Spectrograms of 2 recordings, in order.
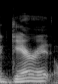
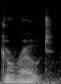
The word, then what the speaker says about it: garrote: Or a garret, or a garrot, you know, depending on... – I've heard it pronounced garrot. – Yeah, I've heard garrot, and I've also heard garrote. But I'm going to go with a garrot, which, honestly...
